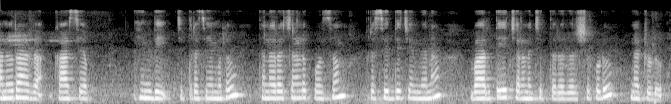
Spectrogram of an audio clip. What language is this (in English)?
Telugu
